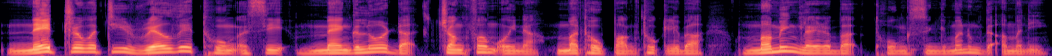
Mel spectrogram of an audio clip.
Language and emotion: Manipuri, neutral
